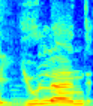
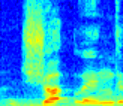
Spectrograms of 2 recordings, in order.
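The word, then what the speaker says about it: Jylland: Denmark is made of the you land not Jutland peninsula that connects to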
